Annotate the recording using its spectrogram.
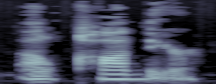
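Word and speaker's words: Al-Qadir: for this session is al khadir and that's spelled the transliteration with a q a d i r paw dear because the is a little bit farther back in the throat deer al qaddir which is the powerful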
